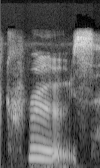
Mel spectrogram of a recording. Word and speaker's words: cruise: this word um Nadia we actually do not pronounce the I so it's Cruz could be V Voyage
